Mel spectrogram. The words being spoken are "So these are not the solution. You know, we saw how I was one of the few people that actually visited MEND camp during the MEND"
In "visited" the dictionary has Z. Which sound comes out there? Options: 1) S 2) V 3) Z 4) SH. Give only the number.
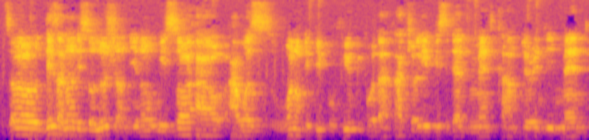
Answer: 1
